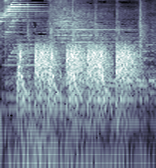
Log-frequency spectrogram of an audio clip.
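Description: Editing sound effect for a video transition: a run of four or five whooshing swells of noise, the first sweeping downward.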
